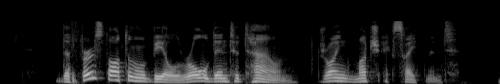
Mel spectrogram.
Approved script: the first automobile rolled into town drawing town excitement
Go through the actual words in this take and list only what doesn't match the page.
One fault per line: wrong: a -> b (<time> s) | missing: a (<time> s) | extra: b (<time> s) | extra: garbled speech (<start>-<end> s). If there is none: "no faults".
wrong: town -> much (3.5 s)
